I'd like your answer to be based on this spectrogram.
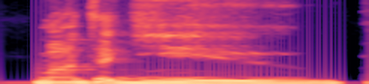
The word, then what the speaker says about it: Montague: Montague. – Like the Romeo and Juliet? – Exactly.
